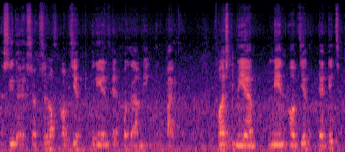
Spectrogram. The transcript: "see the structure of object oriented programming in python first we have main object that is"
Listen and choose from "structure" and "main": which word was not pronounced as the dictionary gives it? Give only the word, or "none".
structure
